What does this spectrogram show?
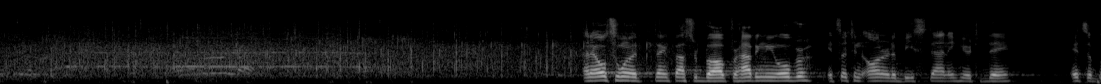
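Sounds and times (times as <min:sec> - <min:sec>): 
audience applause: 0:00.0 - 0:06.6
speech: 0:05.8 - 0:11.0.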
